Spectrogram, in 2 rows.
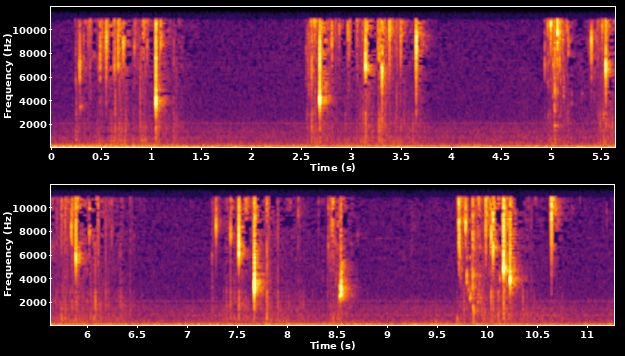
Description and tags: Liquid pouring on floor 1
Five instances of a thin stream of liquid being poured onto a floor.
pour, pouring, splat, water, splash, splatter, floor, wet, blood, poured, spill, liquid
